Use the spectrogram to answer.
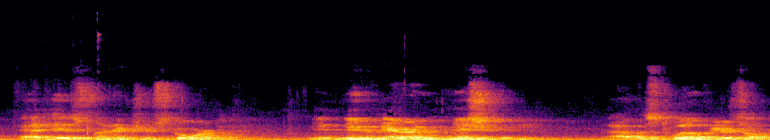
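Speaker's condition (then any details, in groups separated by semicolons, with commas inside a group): ALS; mainly right side and both legs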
